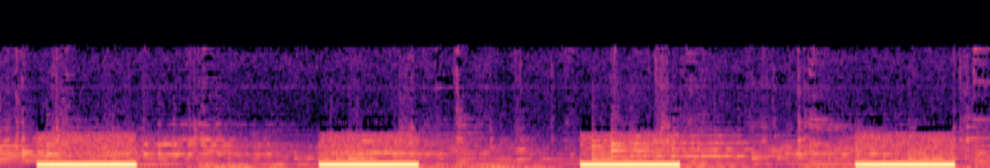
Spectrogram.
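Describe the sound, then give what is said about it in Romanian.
Ringback tone of an outgoing phone call that goes unanswered: four steady, evenly spaced tones, each about a second long, separated by quiet gaps with a faint low hum. “Abonatul Vodafone nu răspunde. Vă rugăm să reveniți. Da, ați intuit bine. Am încercat din nou să dăm de domnul primar. Degeaba însă.”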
